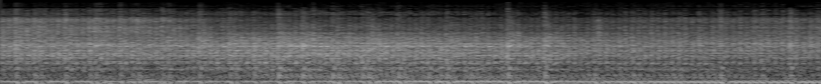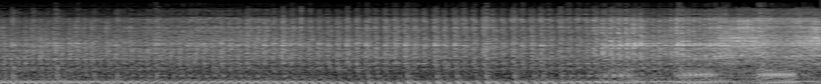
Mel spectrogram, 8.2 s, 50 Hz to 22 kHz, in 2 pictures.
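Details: 1980s Polaris 250cc two-stroke ATV revived after years dormant, with fuel line replaced and started on choke, airbox off: steady, crisp two-stroke buzz on an even beat, no misses or bogging. Runs well; old varnish burning off; carb may need minor tweaking.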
